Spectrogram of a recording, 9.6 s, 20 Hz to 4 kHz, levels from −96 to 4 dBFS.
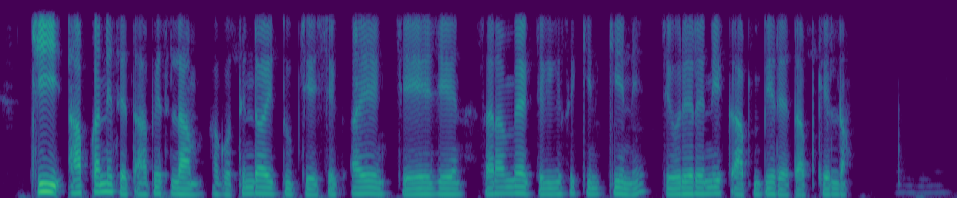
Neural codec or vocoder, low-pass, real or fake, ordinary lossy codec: none; 3.6 kHz; real; none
